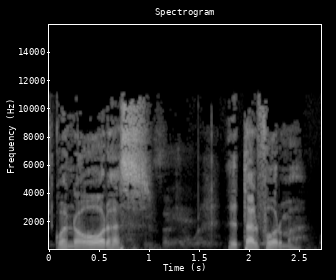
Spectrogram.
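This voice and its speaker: A man preaching a sermon on prayer, earnest and halting, often repeating and restarting words. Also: mid-range voice, steady tone, creaky, mellow.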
